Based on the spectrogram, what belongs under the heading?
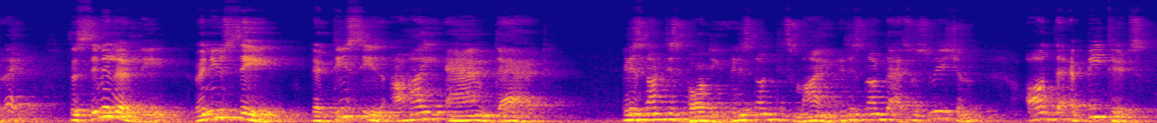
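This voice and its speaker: A man with a Bengali accent teaching scripture, explaining slowly and repeating his phrases. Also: fairly high pitch, mellow. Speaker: spiritual teacher. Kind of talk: scripture lecture. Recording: echoey hall from far off.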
